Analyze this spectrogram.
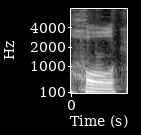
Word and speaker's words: hoe: if you want to make maybe a small hole and the ground you would use a spade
